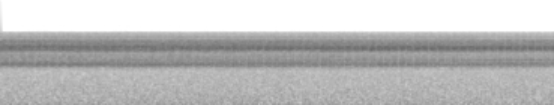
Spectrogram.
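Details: Cicadas singing in the jungle of Shivapuri Nagarjun National Park near Kathmandu, Nepal: a dense, steady, high-pitched shrill drone with layered buzzing bands that holds unbroken at even loudness for the whole stretch.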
